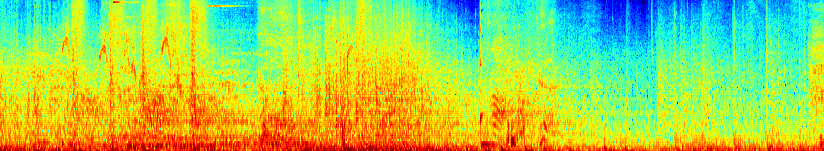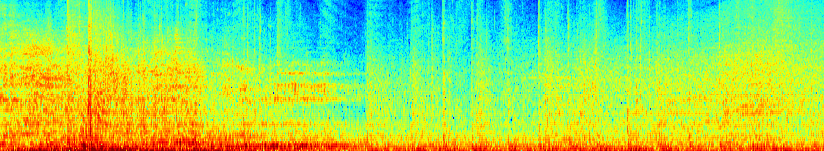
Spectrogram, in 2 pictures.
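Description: Bombarda explosion spells blasting in the Hogwarts Legacy video game amid dense combat, loud continuous booms, crashes and rumbling effects layered with game music throughout.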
